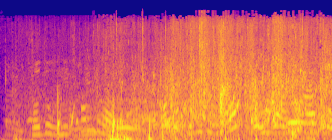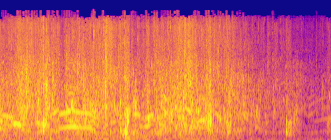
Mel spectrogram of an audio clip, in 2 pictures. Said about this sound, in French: glisse ses pieds dans l'eau glacée et le froid se répand immédiatement dans tout son corps.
